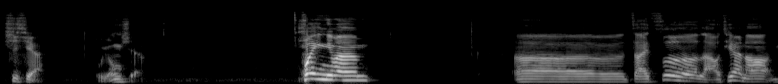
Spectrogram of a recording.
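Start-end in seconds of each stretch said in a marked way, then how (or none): 3.0-3.7 cheery welcome. Acted. Cheerful greeting in Mandarin.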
